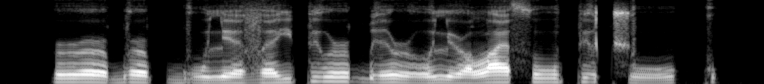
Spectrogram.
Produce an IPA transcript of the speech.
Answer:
ɹ ə˞˦˨ b ə˞˦˨ p b u˩ lʲ ɛ˩ v ɛ˨˦ j pʲ u˥ ɹ ɓ ɪ˨˦ ɹ ʊ˨˩˦ lʲ ə˞˩ lˠ æ˥ θ u˥ pʲ ʊ˥ t͡ʃ u˨˩˦ k

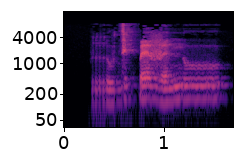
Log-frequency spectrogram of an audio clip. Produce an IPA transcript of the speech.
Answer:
r u˨ d ɪ˦ k͡p ɛ˦ v ɛ˦ n uː˦

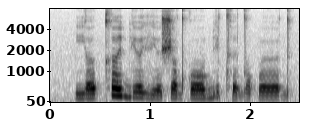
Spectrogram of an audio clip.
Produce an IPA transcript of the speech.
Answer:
j ə˩˧ ʊ̯ kʰ ə˥ ɪ̯ bʲ ɵː˥ vʲ ɵː˩ ʃ ɔ˧ d k oː˧ bʲ ɵ˥ tʰ ɘ˩ d ɔ˩ p ɵː˧ d

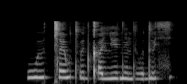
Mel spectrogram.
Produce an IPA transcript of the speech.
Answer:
w ɯ ǀ ɛ w tʼ ɯ d kʼ a lʲ e d ẽ dʱ o d ɯ sʲ

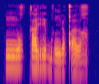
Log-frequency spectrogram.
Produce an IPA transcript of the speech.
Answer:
nː u˦ ʁ kː a˥ rʲ ə˥ b ə˨ ŋ͡m y˩ qʼ əː˨ ʁ

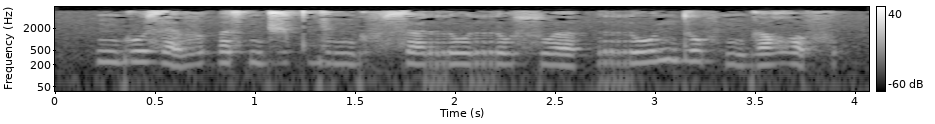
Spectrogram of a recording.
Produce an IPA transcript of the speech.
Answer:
ŋ ɡ u z ɛ v | ə s n d͡ʒ u t ɡʲ ə ŋ ɡ ə f s œ r u r u sʷ ə | r u n d u f ŋ ɡ ə ʁʷ ə f

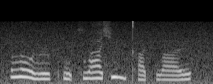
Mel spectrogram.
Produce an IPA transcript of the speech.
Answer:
l ɤ˥˨ ɻ ɻ̩˨˦ pʰ ṵ˨˩ t͡s w ä˦ ɕ y˥˨ n kʰ a˩ ɪ̯ k w a˨˦ ɪ̯

